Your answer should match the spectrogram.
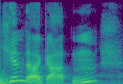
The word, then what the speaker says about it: kindergarten: and that is kindergarten in German we pronounce it kindergarten and it literally means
